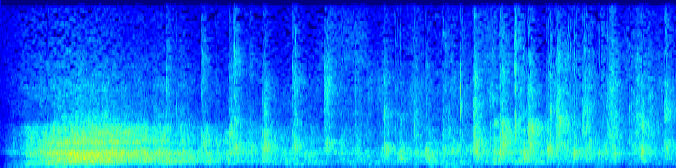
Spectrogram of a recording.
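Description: crowd, audience applauding

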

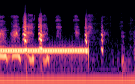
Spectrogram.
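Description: signal or alarm, phone call dialing tones

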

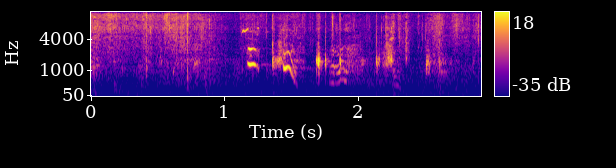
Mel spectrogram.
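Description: animal, dog barking and whimpering

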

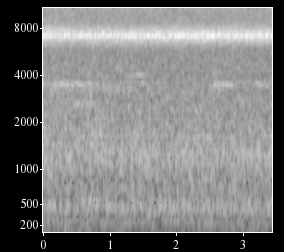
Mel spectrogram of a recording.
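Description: insect, bees buzzing

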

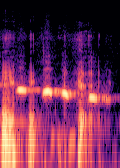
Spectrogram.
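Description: human body sound, person whistling a tune

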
